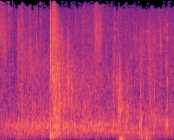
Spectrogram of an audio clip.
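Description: A pistol fires a loud shot.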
